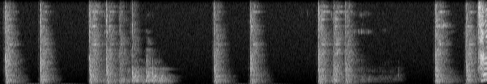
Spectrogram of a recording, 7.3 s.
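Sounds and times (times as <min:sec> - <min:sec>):
legs swinging and knocking against a chair: 0:00.0 - 0:04.2, 0:04.8 - 0:07.2.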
